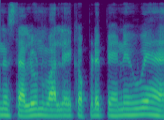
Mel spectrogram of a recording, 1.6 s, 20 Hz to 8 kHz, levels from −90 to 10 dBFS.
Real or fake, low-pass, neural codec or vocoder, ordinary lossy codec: fake; 7.2 kHz; vocoder, 44.1 kHz, 128 mel bands, Pupu-Vocoder; none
